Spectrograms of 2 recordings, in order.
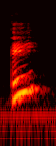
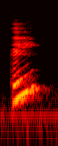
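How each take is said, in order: No difference in how they are said.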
